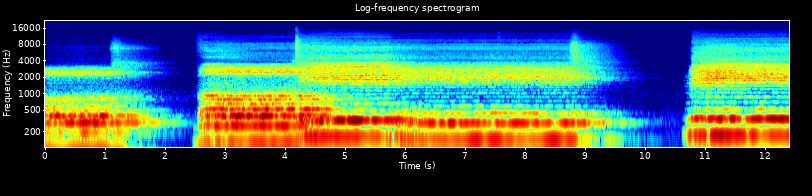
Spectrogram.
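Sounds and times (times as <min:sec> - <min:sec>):
church male choir singing in game audio: 0:00.0 - 0:01.6, 0:02.6 - 0:09.1, 0:10.7 - 0:12.3.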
